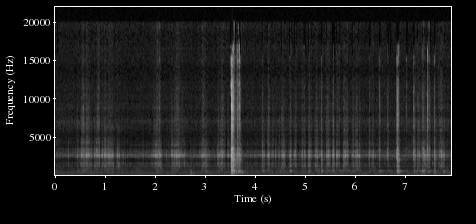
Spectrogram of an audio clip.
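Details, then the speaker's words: Recapped Heathkit T-3 tube signal tracer: irregular crackles and sharp pops over faint hum from a noisy carbon composition resistor; replacing it removed the crackling. "very noisy so i'm going to change that out and we'll see what we got with that"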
